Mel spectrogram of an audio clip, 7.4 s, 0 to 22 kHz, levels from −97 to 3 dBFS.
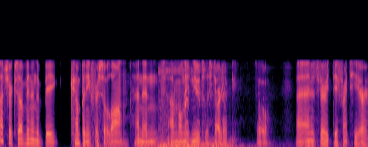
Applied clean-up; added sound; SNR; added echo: neural mask model DeepFilterNet 3.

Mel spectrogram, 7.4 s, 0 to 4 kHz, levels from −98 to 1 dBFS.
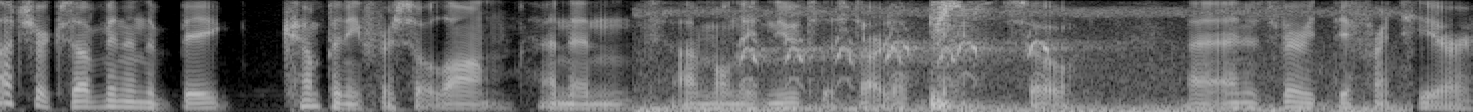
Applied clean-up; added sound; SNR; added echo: none; Thump, thud + Crow; 1 dB; none.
